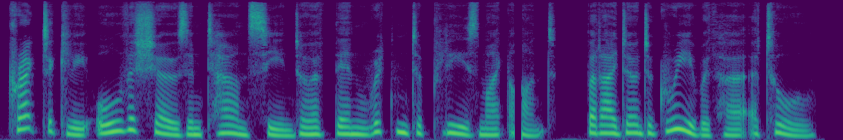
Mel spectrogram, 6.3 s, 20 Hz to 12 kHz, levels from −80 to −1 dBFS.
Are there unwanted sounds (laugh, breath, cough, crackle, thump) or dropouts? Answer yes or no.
yes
